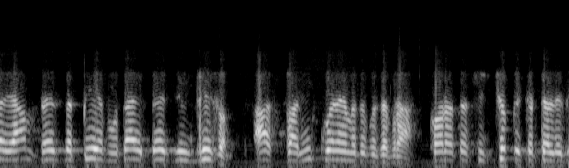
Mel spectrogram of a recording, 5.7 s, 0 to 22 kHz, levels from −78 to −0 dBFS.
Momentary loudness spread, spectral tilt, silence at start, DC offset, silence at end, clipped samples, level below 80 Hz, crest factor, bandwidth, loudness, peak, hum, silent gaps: 3 LU; -7 dB/octave; 0 s; under 0.1%; 0 s; under 0.1%; -52 dBFS; 16 dB; 6.4 kHz; -20 LUFS; -4 dBFS; none; none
